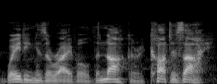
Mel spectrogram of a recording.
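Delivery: ordinary talk, nothing marked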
